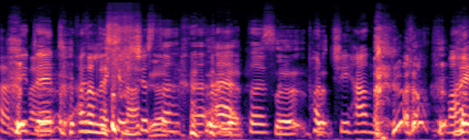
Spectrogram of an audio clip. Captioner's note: laughter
